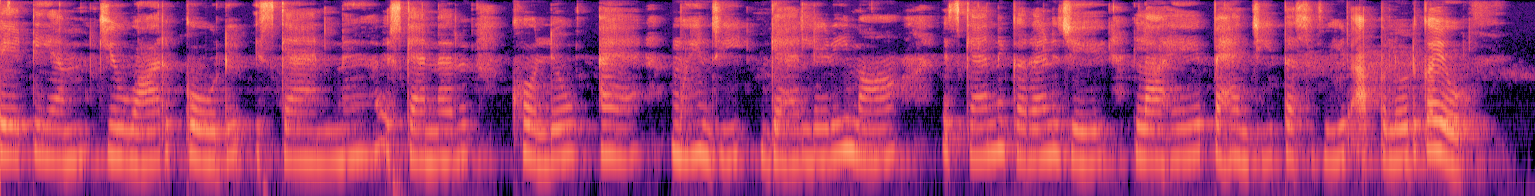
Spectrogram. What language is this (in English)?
Sindhi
